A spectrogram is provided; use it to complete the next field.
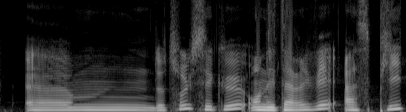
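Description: A woman in a Spanish accent at a very slow pace, medium pitch with ordinary pitch variation, dark, mellow tone, dry, close sound with no echo, very clean recording and a silent background. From Colombia, Bogotá. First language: Spanish (speaking French). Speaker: graduate student. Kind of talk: casual chat. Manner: halting.

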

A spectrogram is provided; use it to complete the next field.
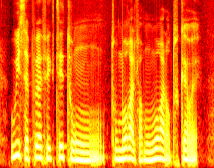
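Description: A woman speaks at a fairly quick pace with fairly even intonation, her fairly low-pitched voice dark and mellow in tone. The recording is very clean with a silent background and a dry, close sound with no echo. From southern France. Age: 30s. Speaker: TV documentary director. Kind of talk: casual interview.

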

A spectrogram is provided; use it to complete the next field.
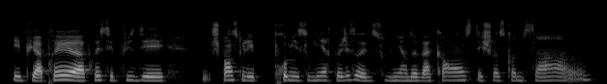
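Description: Against a quiet background, a woman speaks at a medium pitch in a flat monotone, her loudness swinging widely. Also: fairly quick pace. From Marseille, southern France. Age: 30s. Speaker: podcast guest. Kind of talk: casual chat.

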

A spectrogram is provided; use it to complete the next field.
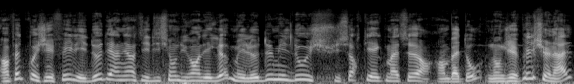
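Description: Over noticeable background noise, a man with a high voice talks at a fairly quick pace with lively intonation and hardly any pauses. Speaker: sailing boat preparer, former archaeologist. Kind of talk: interview. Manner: halting.

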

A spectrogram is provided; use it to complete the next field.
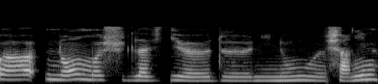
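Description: Her intonation is fairly even. The woman's voice sits at a medium pitch. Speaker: podcast guest. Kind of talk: casual chat.

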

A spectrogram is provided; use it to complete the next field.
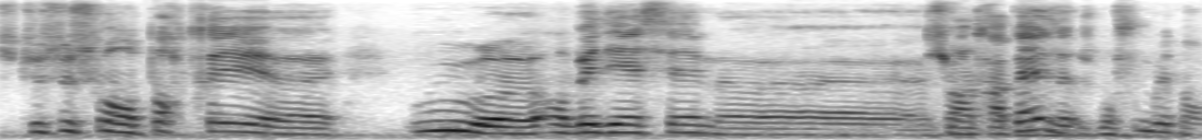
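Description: Over noticeable background noise and audible room echo, a man with a fairly high pitch speaks at a very slow pace with lively intonation. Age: 50s. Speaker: photographer. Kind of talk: interview. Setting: home studio.

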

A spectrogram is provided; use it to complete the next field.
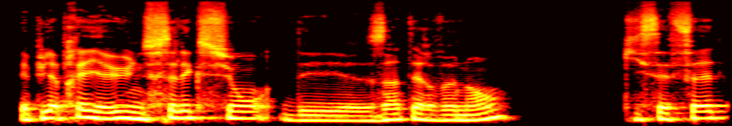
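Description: A man speaks at a fairly slow pace in a medium pitch, his voice somewhat breathy. His pitch varies in an ordinary way, and the recording is very clean with a silent background. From Switzerland, Bernese Jura. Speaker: market gardener and trainer. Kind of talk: casual chat.

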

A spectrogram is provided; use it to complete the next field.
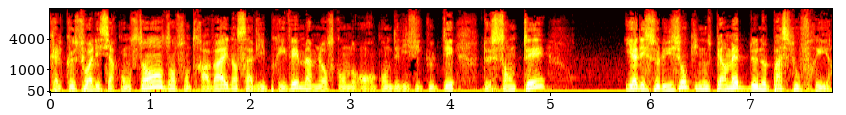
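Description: This man talks at a fairly quick pace, his pitch medium and his voice somewhat breathy. His intonation is lively. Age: 60s. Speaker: retired soldier and ultra-trail runner. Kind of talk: radio interview. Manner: halting, many repetitions.

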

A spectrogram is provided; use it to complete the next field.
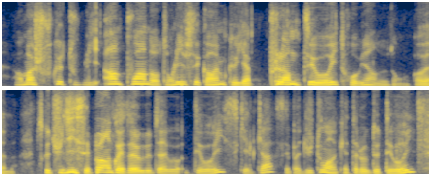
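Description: A woman at a very fast pace with hardly any pauses. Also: medium pitch for a woman, ordinary pitch variation, dry, close sound with no echo. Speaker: podcast co-host.

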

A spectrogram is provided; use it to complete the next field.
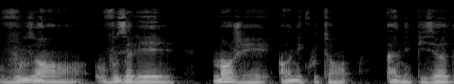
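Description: The tone is dark and mellow, with monotone, flat intonation. Long, frequent pauses run throughout. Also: man. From Paris. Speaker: podcast host. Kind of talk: casual podcast narration.

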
